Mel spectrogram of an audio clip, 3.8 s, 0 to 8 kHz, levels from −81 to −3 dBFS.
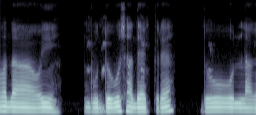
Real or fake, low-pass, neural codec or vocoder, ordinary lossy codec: real; 7.2 kHz; none; none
